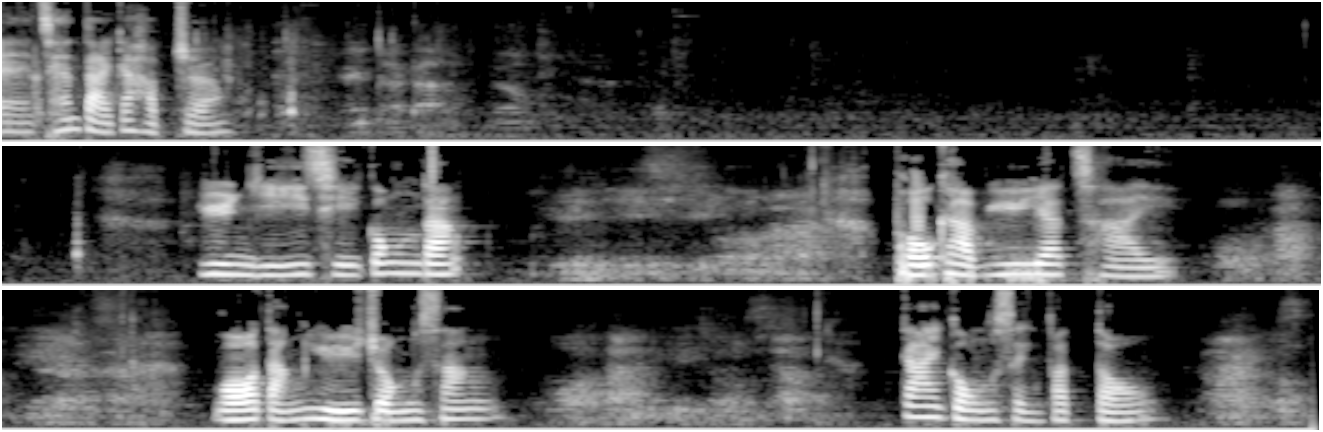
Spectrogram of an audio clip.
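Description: An elderly woman chants slowly into a microphone, with pauses between phrases.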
